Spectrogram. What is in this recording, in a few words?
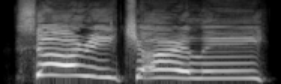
Cartoon Voice; AdobeCC; Sorry Charlie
